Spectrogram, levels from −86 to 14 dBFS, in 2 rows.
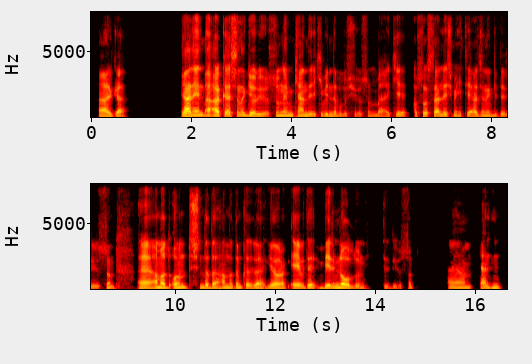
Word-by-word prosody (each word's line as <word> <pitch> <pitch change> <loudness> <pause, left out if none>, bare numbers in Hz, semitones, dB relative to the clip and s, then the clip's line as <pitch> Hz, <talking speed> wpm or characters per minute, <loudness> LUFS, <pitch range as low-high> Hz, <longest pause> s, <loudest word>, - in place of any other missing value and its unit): Harika. 100 -4 +1 1.1
Yani 175 -1 +9
hem 140 +2 +3
arkadaşını 145 +2 +4
görüyorsun 105 - -1
hem 120 -2 -1
kendi 115 -2 -1
ekibinle 110 -1 -5
buluşuyorsun 75 -1 -13
belki. 75 -1 -7 0.2
O 110 - -6
sosyalleşme 110 -1 -2
ihtiyacını 100 -1 -4
gideriyorsun. 75 -4 -8 0.5
Iıı, 105 -1 +4
ama 120 +5 +4
od 120 -4 +1
onun 130 +2 +1
dışında 130 -2 -3
da 130 +8 -1
anladığım 125 -1 -3
kadarıyla, 110 -4 0
genel 115 -2 0
olarak, 95 - 0
evde 100 +7 +1
verimli 100 +5 +3
olduğunu 75 - +2 0.3
hissediyorsun. 75 -2 -15 0.7
Imm. 120 0 -4 0.2
Yani 130 -8 -2
n - - -18
110 Hz, 110 wpm, -24 LUFS, 95-125 Hz, 1.1 s, Yani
